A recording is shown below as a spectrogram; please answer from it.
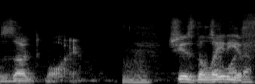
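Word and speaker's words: Zuggtmoy: demon lords and i looked up how to pronounce her name it's called zugtboy she is the lady of fungus and um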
